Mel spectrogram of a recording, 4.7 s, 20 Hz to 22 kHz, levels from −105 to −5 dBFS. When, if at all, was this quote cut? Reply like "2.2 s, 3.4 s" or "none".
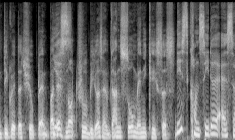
3.5 s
